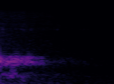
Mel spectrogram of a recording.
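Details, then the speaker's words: Normal lung sounds heard with a stethoscope as the patient takes deep breaths in and out: a soft airy breath, clear, with no crackles or wheeze, meaning no infection. "now with normal lung sounds that you're going to hear which are clear and sounds you're gonna hear like in and out you're gonna hear that with your stethoscope"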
